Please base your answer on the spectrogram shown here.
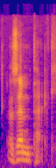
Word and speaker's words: Ozempic: Ozempic, is that how you pronounce it? Yeah. I don't know. It was just a... Ozempic, yeah, that's it.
